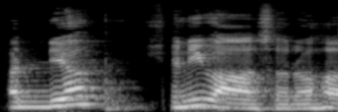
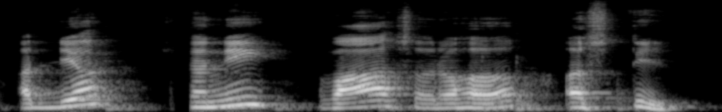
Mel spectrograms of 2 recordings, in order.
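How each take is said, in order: First: Said in the usual way. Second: अद्य शनिवासरः अस्ति spoken very slowly, each syllable drawn out; slow dictation. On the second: Shown as a demonstration. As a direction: dictate it slowly for students to write. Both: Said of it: "ध्यान रखना".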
